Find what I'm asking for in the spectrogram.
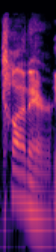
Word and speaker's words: Conair: He invented the Cognier hairdryer. – Incorrect. That would be incorrect. – I guess that's pronounced Conair.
